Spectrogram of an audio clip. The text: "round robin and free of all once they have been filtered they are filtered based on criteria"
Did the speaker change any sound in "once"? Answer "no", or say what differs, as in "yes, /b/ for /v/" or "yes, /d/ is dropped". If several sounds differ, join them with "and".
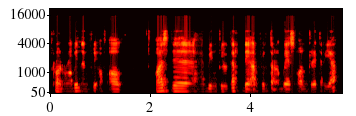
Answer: yes, /n/ is dropped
